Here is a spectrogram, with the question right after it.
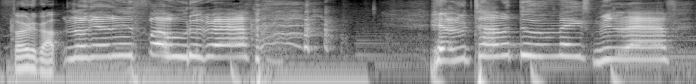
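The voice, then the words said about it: Sung impression of a rock singer. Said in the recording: “That's my Nickelback impersonation. I was doing a Creed impersonation in place of Nickelback.”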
